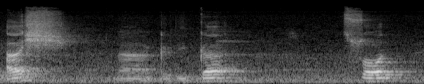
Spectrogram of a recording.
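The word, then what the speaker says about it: ش: Ketika sin dibacanya jadi as, ketika shin dibacanya jadi ash.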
